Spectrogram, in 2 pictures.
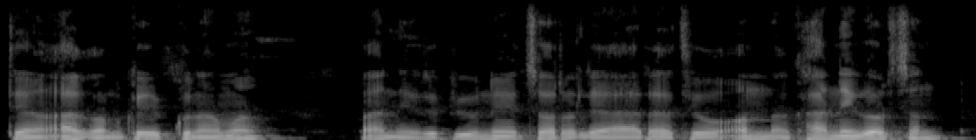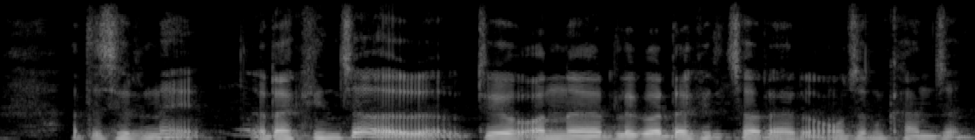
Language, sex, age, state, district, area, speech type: Nepali, male, 30-45, West Bengal, Darjeeling, rural, spontaneous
